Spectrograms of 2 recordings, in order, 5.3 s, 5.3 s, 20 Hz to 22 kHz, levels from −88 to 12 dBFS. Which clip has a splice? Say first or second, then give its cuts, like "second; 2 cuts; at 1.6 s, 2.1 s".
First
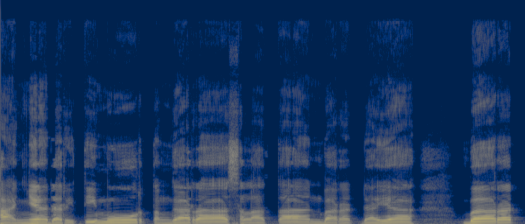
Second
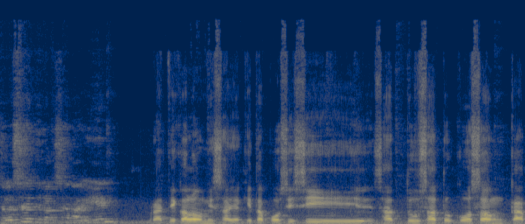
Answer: second; 1 cut; at 1.3 s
